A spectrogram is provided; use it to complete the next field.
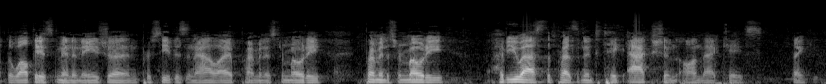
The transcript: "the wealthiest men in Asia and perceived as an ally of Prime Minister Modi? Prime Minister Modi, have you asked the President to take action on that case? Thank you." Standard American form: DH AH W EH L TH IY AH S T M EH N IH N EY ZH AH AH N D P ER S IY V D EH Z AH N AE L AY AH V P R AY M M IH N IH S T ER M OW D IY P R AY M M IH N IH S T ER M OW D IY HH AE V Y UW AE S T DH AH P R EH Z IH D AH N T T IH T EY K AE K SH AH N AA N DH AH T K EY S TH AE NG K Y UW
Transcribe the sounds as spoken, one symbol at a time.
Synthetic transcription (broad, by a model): DH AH W EH L TH IY AH S T M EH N IH N EY ZH AH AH N P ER S IY D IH Z N AE L AY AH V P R AY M M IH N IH S T ER M OW D IY P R AY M M IH N IH S T ER M OW D IY HH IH V Y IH AE S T DH AH P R EH Z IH D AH N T T IH T EY K AE K SH AH N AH N DH AH T K EY S TH AE NG K Y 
